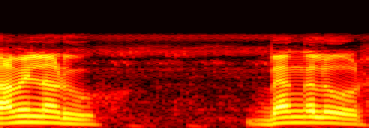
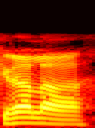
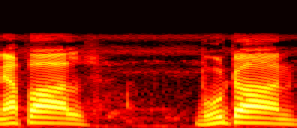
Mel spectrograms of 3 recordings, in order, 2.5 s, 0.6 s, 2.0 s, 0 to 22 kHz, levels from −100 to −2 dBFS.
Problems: constant background noise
